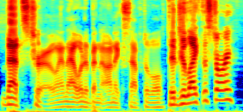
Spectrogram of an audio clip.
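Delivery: ordinary talk, nothing marked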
